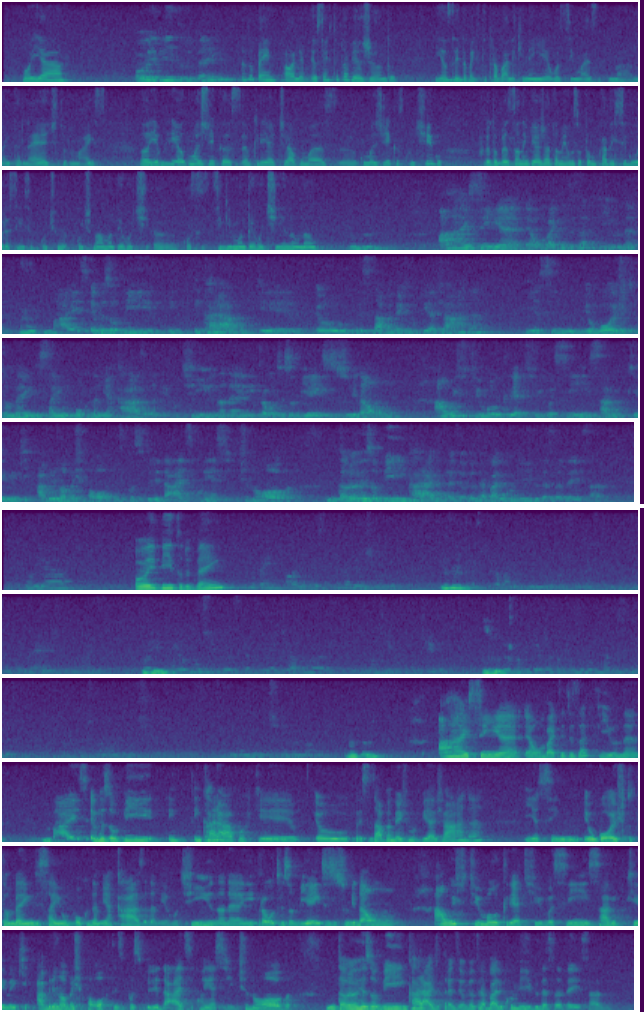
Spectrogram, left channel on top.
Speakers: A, on the left (about 80°); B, on the right (about 30°).
A: Oi, ah,
B: Oi, Vi, tudo bem?
A: tudo bem? Olha, eu sei que tu tá viajando e
B: Uhum,
A: eu sei também que tu trabalha que nem eu, assim, mais na, na internet e tudo mais. Ah,
B: uhum,
A: e eu queria algumas dicas, eu queria tirar algumas, ah, algumas dicas contigo, porque
B: uhum,
A: eu tô pensando em viajar também, mas eu tô um bocado insegura, assim, se eu vou continu continuar a manter rotina, conseguir manter rotina ou não.
B: uhum. Ai, sim, é. É um baita desafio, né?
A: Uhum.
B: Mas eu resolvi en- encarar, porque eu precisava mesmo viajar, né? E assim, eu gosto também de sair um pouco da minha casa, da minha rotina, né? Ir para outros ambientes. Isso me dá um, ah, um estímulo criativo, assim, sabe? Porque meio que abre novas portas e possibilidades, você conhece gente nova. Então eu resolvi encarar de trazer o meu trabalho comigo dessa vez, sabe?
